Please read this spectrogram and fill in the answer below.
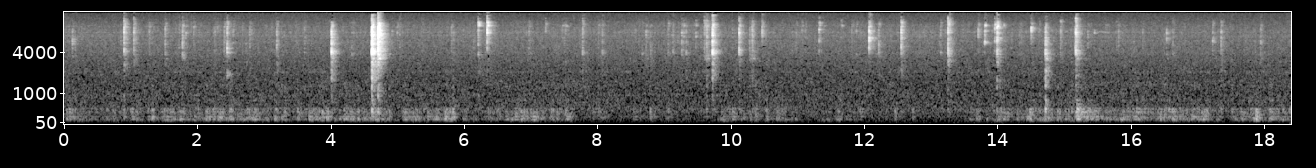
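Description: Recorded wood-fire crackling played through loudspeakers: scattered snaps and pops over a steady low background, with one loud pop a little under five seconds in. The bioethanol fire itself is silent; this is a looped fire sound effect.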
